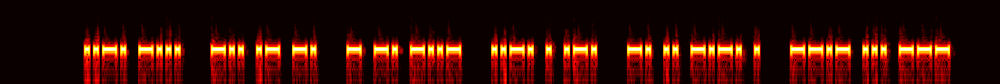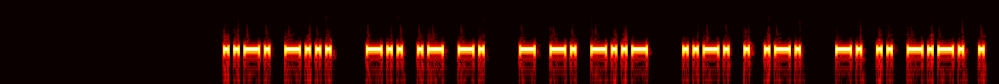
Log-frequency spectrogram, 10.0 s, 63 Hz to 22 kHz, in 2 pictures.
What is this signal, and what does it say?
Morse code, heard as a keyed tone, about 43 wpm, 700 Hz. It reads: FB DAN TNX FER NICE QSO FB DAN TNX FER NICE
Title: Speed-Racing Common QSO Phrases Encore - 35wpm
